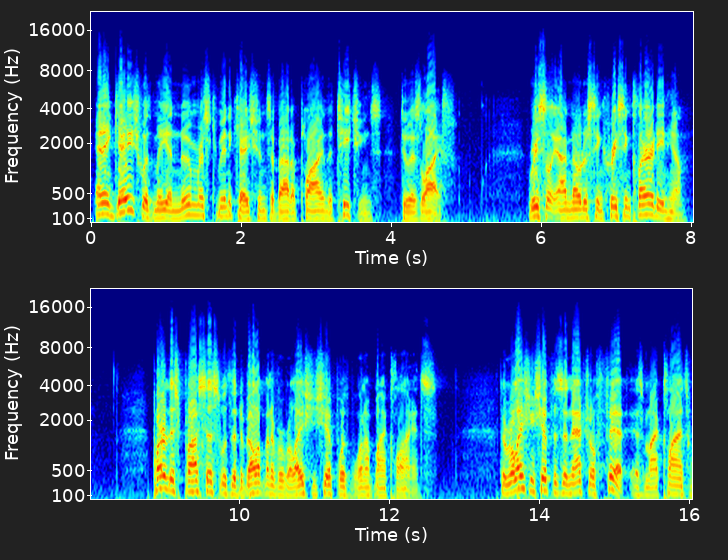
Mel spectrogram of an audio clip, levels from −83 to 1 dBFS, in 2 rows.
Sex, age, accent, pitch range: male, 60-79, American, 105-140 Hz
